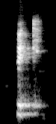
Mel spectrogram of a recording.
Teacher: articulations velar and that manner of articulation is elusive wheeler because the back of the tongue touches the soft palate or the vida prosit because there is a closure this total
